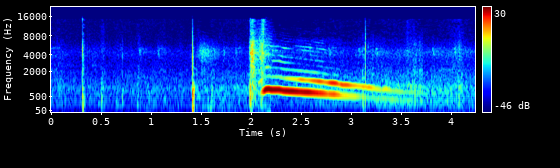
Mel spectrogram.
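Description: A football struck with a sharp thud about halfway through, followed at once by a boy's long cry that falls in pitch and fades over nearly two seconds. Two lighter taps of the ball come before the kick.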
